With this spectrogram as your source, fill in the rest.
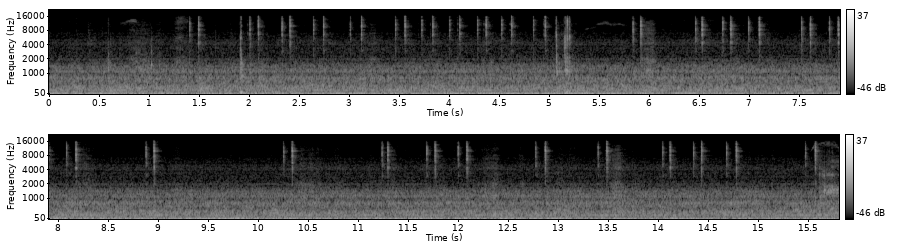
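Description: A computer mouse clicks rapidly.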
